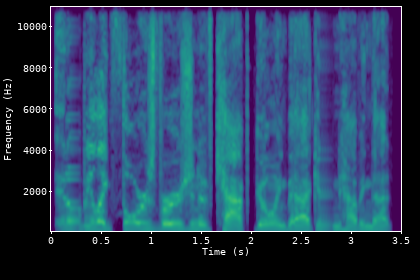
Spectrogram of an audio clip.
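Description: A man's voice: sits high, sing-song, normal speed, darkish tone, dry recording, clean studio sound. Agreeable man chiming in on a podcast. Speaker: podcast co-host. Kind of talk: casual movie review chat.

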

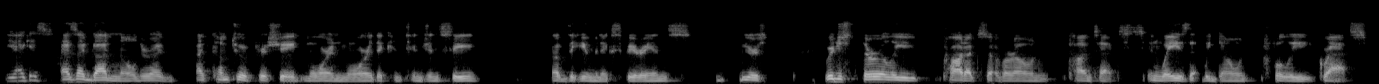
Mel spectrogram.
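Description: Speaking low at a moderate pace, a Pennsylvania author gives a conversational answer as an interview guest. He weighs his words, qualifies himself and keeps restarting, heard through dull, dry lo-fi audio with no room sound.

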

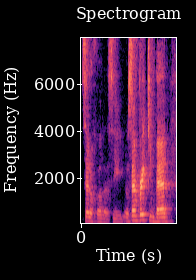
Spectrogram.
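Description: Animated young man chatting. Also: on the high side, fairly quick. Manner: animated, laughs often. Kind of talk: casual chat.

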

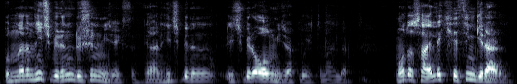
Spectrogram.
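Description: A man in a casual podcast chat, telling stories in a relaxed, slangy way. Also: on the high side, quick pace, slightly rough. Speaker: podcast co-host.

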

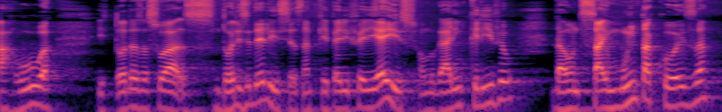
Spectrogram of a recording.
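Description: This medium-pitched man is a guest being interviewed in a casual setting. He comes from São Paulo, Brazil, and he speaks in a laid-back, thoughtful way, leaning heavily on street slang.

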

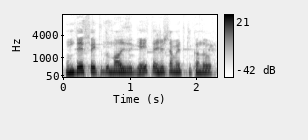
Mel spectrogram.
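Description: Man, somewhat high voice, dull lo-fi call sound, casual explaining. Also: steady tone, brisk, dark tone, soft background music. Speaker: podcast co-host. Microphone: online voice call.

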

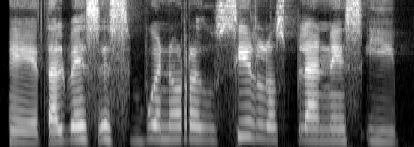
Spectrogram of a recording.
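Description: A woman's voice: on the high side, steady tone, measured pace, a bit bright, clean tone, dry recording, studio quality. A woman guest reading tarot in a casual chat, now and then slipping English phrases into her Spanish. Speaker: podcast guest tarot reader.

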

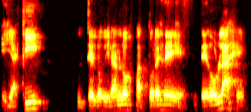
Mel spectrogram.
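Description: A man's voice: low voice, slow, a bit bright. Man explaining with frequent hesitations. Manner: thinks aloud with frequent hesitations. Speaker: guest, advertising director. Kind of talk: explanatory interview talk.

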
